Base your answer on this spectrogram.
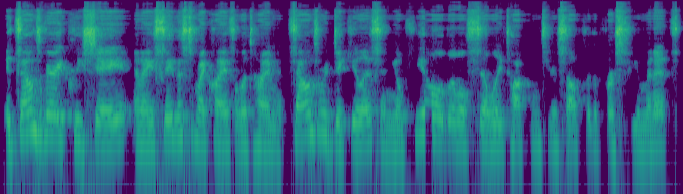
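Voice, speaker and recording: A young adult woman talks earnestly in a low, even-toned voice. She is reflective and stacks repeated phrases to drive her point home. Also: fast talker, slight background noise, poor audio. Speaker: intuitive reader and healer, guest. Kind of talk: conversational interview.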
